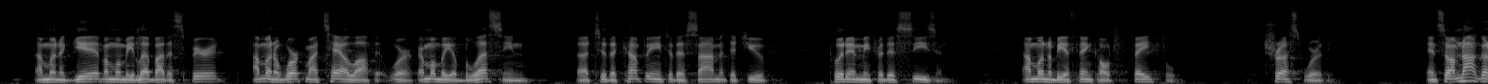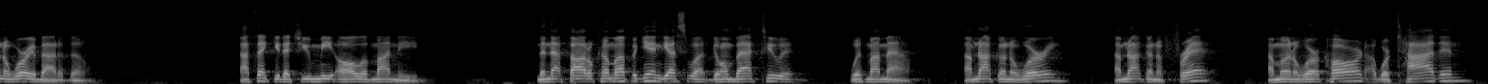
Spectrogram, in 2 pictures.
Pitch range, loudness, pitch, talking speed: 100-130 Hz, -32 LUFS, 115 Hz, 195 wpm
